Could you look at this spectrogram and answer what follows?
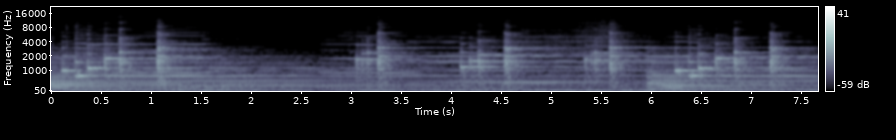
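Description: Contemporary chamber music played live: piano and tuned percussion strike sparse chords and single notes that ring on and overlap, over a held low tone. The attacks come in loose groups every second or two.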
